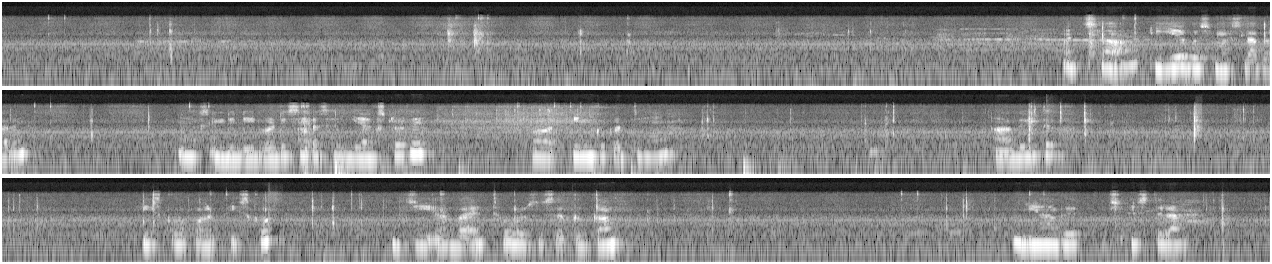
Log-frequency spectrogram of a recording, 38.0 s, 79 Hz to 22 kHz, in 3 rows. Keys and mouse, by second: 1.5 g, 5.6 KP_1, 8.4 KP_6, 8.8 KP_6, 11.2 click, 13.0 ctrl+click, 14.1 x, 16.4 KP_4, 16.6 KP_4, 18.2 click, 19.1 KP_6, 19.4 KP_6, 19.6 KP_6, 20.4 KP_4, 21.1 KP_Subtract, 21.3 KP_Subtract, 22.2 ctrl+KP_4, 22.7 ctrl+KP_4, 23.5 Tab, 24.4 Tab, 25.4 alt+z, 27.5 shift+click, 34.9 alt+z, 35.6 click, 36.4 Tab, 37.3 Tab.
